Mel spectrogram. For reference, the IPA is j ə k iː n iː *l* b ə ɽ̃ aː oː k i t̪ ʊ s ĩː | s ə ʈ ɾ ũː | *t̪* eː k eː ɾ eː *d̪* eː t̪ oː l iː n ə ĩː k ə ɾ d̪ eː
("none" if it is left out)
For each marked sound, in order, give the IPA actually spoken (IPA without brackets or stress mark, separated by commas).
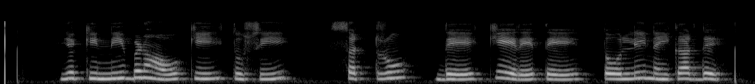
none, d̪, t̪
